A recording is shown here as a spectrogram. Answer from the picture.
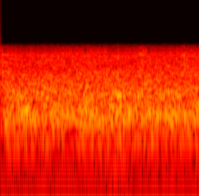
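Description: Steady, even hiss of background noise with no distinct knocks or clicks.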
